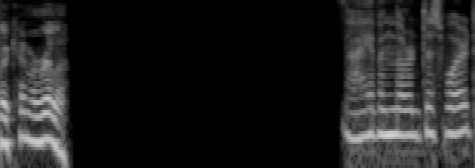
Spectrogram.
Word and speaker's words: camarilla: It's pronounced camarilla, but yes.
